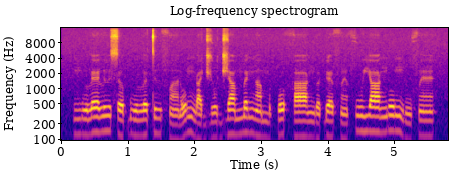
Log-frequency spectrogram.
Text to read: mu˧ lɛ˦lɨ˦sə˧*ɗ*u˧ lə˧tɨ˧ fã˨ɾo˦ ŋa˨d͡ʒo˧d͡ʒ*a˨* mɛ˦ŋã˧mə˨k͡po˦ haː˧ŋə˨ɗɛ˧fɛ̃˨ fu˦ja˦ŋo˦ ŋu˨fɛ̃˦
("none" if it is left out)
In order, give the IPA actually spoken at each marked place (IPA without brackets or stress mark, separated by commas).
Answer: ɓ, a˦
